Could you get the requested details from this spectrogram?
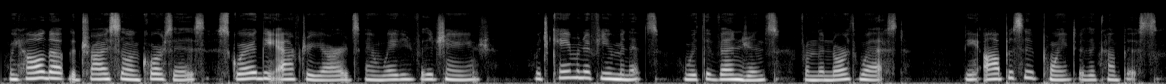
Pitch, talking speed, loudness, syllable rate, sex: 235 Hz, 175 wpm, -16 LUFS, 5.1 syllables/s, female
